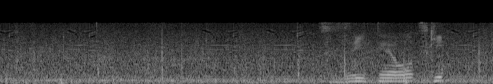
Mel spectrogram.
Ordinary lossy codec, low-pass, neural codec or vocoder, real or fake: none; 7.2 kHz; codec, 16 kHz in and 24 kHz out, 2.2 kbps, FireRedTTS-2 codec; fake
